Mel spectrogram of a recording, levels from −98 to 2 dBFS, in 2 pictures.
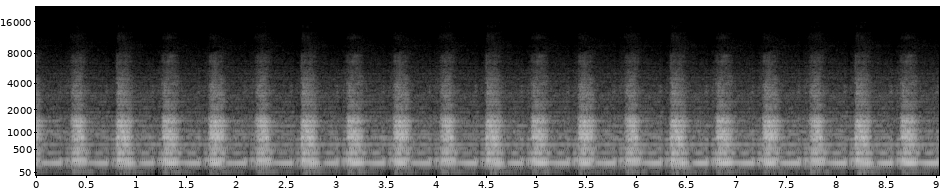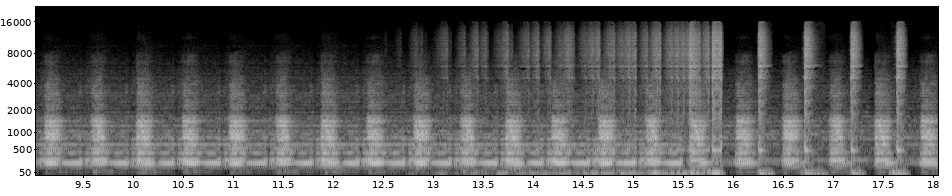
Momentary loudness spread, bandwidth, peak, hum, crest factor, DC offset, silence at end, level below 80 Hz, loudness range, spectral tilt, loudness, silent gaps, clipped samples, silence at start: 4 LU; 16 kHz; -10 dBFS; none; 18 dB; under 0.1%; 0 s; -48 dBFS; 3 LU; -3.5 dB/octave; -28 LUFS; none; under 0.1%; 0 s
